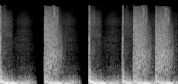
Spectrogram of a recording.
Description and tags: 135 Humandfood Drums 02
drums, filter, guitar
